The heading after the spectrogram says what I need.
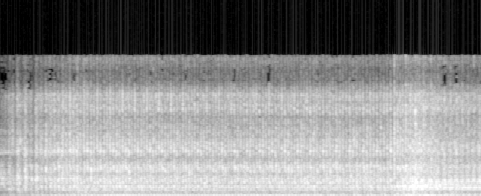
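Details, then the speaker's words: Old budget diesel excavator pushing a log: low heavy thrum holds, then speed sags and labors, bogging easily; owner is fairly certain junk and water in the fuel rob power, and drains the tank, finding much crud. "just trying to move this log but it did not want to basically do anything so at this point it was time to completely drain the tank get to the bottom yeah just really bogs down pretty [Music] easy"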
